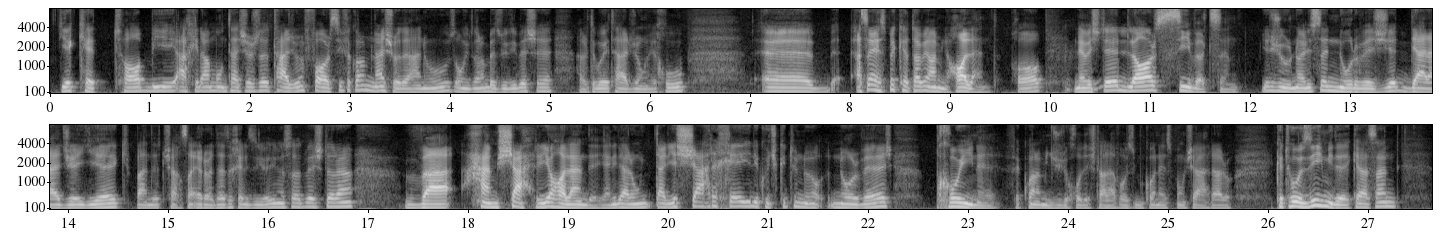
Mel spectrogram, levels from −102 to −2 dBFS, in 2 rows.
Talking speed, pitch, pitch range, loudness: 155 wpm, 125 Hz, 110-140 Hz, -27 LUFS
